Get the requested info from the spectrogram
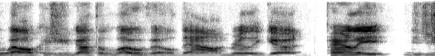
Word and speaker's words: Louisville: You got to say it like you're, there's a saying, say Louisville like you're drinking bourbon. You know, Just slurred a little bit, Louisville.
